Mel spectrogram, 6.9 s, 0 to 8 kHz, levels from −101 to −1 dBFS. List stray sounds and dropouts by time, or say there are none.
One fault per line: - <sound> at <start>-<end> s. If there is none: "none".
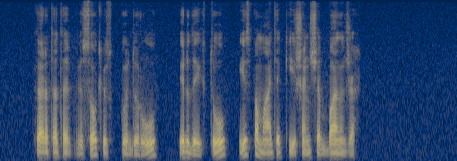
none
